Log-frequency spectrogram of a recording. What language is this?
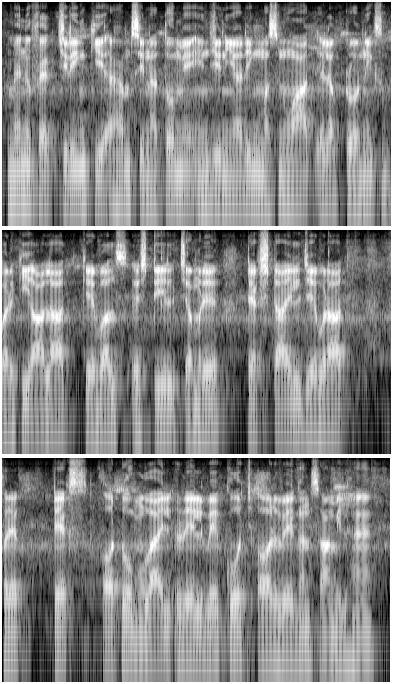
Urdu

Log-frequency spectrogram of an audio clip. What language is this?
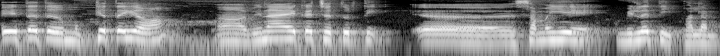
Sanskrit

